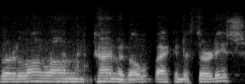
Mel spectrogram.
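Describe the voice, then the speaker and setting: With a Newfoundland accent, a man of medium pitch talks at a fairly quick pace on a very clean recording with a silent background. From Newfoundland, St. John's. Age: 70s. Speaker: retired curler and coach. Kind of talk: interview conversation.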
